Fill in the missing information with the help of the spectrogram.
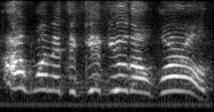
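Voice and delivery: high melodramatic wail; mock distraught reproach. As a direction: imitate a wronged lover pleading. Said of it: "He said".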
